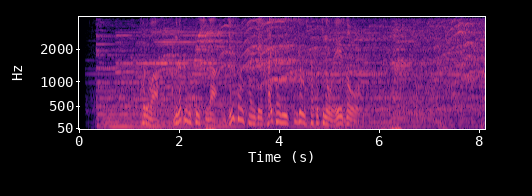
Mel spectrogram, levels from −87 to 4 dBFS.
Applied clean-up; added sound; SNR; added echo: none; Walk, footsteps; 14 dB; none.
